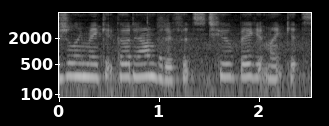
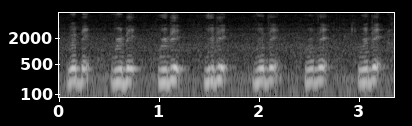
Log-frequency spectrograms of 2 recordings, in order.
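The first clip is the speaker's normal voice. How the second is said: frog croak; 6 dB louder, faster than usual. Pretend. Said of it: "How about frogs?".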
